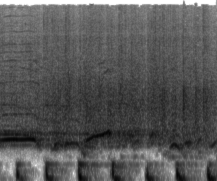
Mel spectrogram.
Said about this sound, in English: Those of you who don't know, thank God for your life. Let's give those who don't know a clap of hand from the Lord.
